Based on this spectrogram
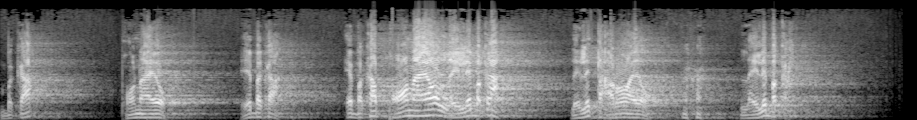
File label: baka phone aayo ahmedabad style gujarati; ringtone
